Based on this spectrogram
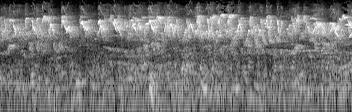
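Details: Captive Javan bush lark singing on a hanging cage pole pours out a fast, unbroken stream of high chirps, trills and borrowed phrases, several notes every second, with faint voices behind.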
